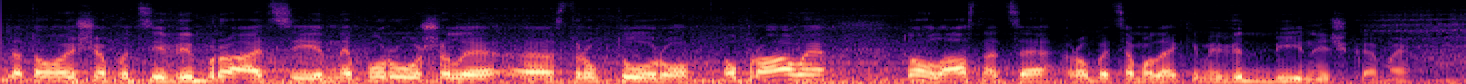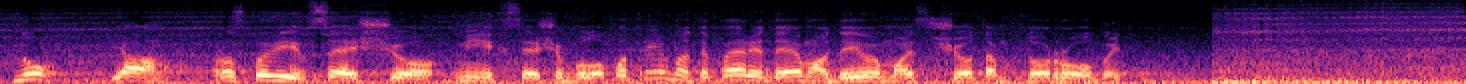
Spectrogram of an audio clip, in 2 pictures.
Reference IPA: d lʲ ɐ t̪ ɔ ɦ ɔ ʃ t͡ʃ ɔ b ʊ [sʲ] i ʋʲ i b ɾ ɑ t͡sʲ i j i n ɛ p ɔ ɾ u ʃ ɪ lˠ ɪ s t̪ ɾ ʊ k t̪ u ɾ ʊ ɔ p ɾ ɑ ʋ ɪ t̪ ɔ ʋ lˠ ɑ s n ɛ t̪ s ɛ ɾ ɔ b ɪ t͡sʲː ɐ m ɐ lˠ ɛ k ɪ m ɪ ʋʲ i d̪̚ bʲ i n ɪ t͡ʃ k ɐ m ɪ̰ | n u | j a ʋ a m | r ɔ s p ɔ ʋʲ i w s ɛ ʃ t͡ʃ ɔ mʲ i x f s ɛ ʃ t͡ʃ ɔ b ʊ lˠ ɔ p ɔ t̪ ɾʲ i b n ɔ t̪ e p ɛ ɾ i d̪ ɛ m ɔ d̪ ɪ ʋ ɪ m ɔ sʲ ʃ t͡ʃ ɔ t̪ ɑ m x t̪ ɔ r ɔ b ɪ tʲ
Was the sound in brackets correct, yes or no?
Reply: no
